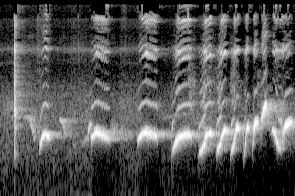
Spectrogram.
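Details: White-rumped shama of the long-tailed type, sung to excite other shamas: a sharp click, then rich whistled notes that grow faster into a run of rising slurred whistles.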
